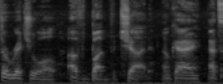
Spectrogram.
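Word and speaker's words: Chüd: ritual of Bud the Chud. Okay, that's how it reads in the book. Although it has an umlaut over it, so I think it would be pronounced chewed, but I don't care.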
